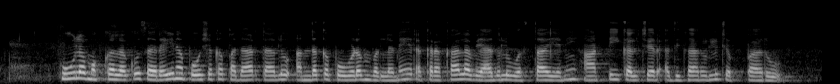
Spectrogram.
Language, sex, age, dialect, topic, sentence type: Telugu, female, 25-30, Central/Coastal, agriculture, statement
